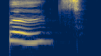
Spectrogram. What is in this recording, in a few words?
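"birds", English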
